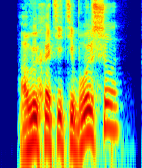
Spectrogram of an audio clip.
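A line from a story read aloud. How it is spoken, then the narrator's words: Smirking grunt. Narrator (Russian): хмыкнул канцлер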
